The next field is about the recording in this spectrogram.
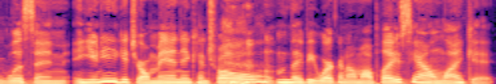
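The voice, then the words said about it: Weak put-on Southern Georgia accent. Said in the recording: “that's my great Georgia ghost accent. I don't know. That's not even like Southern at all.”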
